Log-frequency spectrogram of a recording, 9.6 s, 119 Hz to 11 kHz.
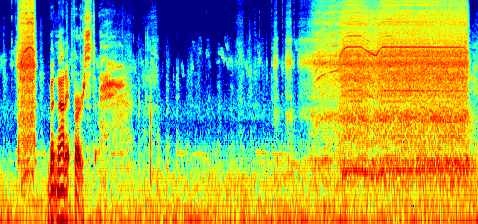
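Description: A power drill with a 17/32 Harbor Freight bit whirs steadily through the second half of the clip, drilling a hole in a car trailer repair, preceded by clatter and short bursts of noise; a voice speaks briefly early on.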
